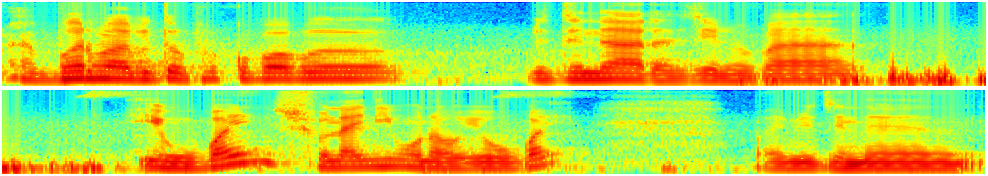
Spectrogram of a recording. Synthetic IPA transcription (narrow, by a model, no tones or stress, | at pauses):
bɯɾmabidɔɾpʰɯɾkɔpabɯ | bizinɯaɾɯzenɯba | ewbajsunajniɔnawewbaj | bajbizinɯ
